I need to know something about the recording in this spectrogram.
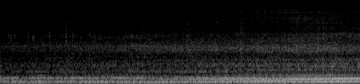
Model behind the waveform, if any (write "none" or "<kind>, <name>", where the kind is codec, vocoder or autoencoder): none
